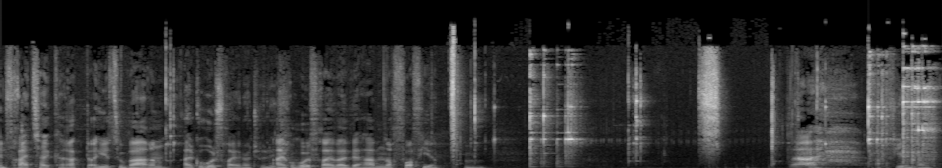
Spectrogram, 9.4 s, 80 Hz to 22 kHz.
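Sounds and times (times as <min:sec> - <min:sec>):
speech: 0:00.0 - 0:05.0, 0:07.9 - 0:08.4, 0:09.0 - 0:09.4
glass bottles of non-alcoholic beer clinking together: 0:04.7 - 0:06.7, 0:07.7 - 0:09.4.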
